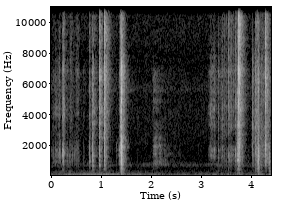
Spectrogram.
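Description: Scissors snipping straight across a paper strip for a pull-tab dispenser craft, with a few crisp closed-blade cuts in separate bursts and quiet pauses between them, close up and with no one speaking.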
